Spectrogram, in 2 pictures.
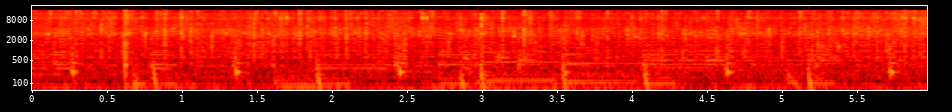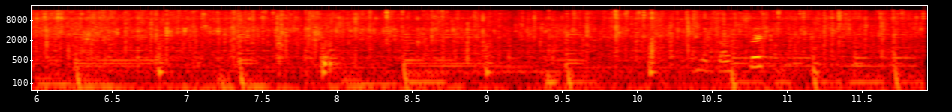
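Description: Chicken pieces frying in hot oil in a nonstick pan, a steady sizzle with many small pops of spattering oil, and a silicone spatula moving the pieces around the pan.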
